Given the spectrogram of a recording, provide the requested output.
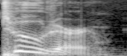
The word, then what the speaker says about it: Tudor: And her name is Tudor. Like you tutor a person in school, but it's just spelled with Tudor or ER.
